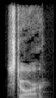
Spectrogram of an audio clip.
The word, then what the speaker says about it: store: Here is store. Store. Remove the S, and what's left is not tor, but door.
